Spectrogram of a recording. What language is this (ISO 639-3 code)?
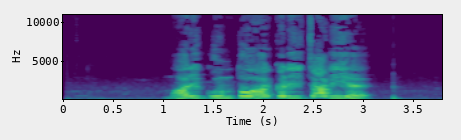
ssi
